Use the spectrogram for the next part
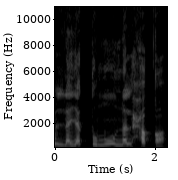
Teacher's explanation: لَيَكْتُمُونَ میں جو کاف ہے نا یہاں پر جنبش بالکل نہ دیجئے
